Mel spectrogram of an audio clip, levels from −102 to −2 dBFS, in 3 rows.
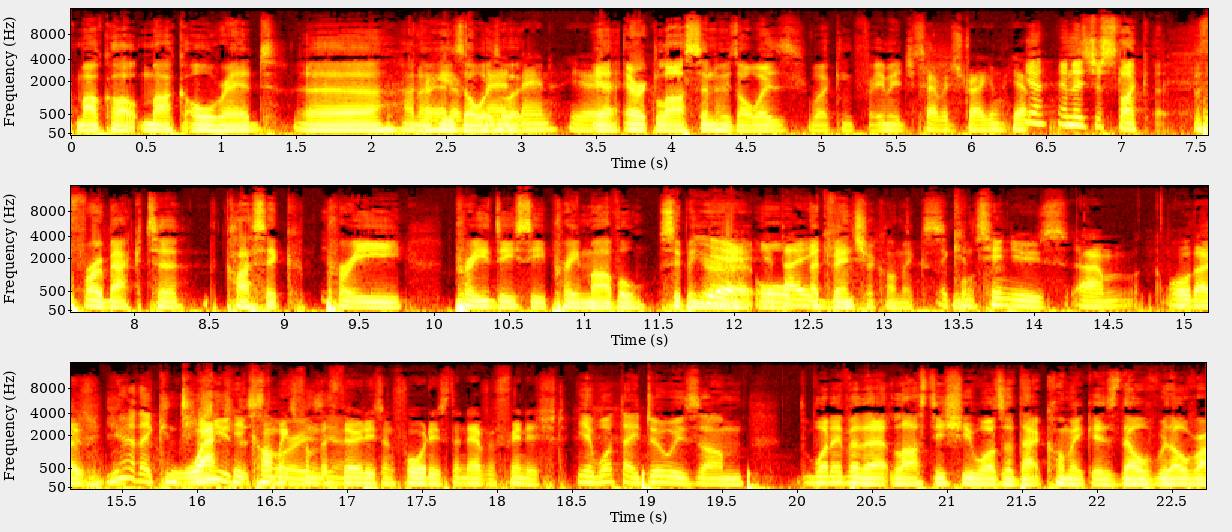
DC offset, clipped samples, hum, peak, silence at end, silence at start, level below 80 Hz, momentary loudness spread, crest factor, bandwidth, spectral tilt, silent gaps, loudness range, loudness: under 0.1%; under 0.1%; none; 0 dBFS; 0 s; 0.05 s; -28 dBFS; 9 LU; 16 dB; 13 kHz; -5.5 dB/octave; none; 4 LU; -16 LUFS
